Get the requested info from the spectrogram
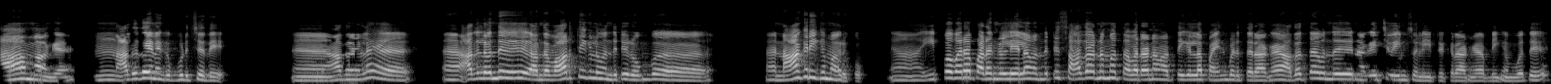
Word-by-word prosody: ஆமாங்க. 220 -9 +2 0.4
ம் 215 -1 -6
அதுதான் 265 +6 +5
எனக்கு 240 -4 0
புடிச்சதே. 210 -3 -2 0.9
அ - - +1 0.2
அதனால 225 +4 -2 0.8
அ - - -1 0.2
அதில 270 +3 +3
வந்து 310 +3 +4 0.3
அந்த 220 0 +1
வார்த்தைகளும் 290 +2 +1
வந்துட்டு 235 +1 -1
ரொம்ப 230 +3 -7 1.2
அ - - -5
நாகரீகமா 285 -1 +4
இருக்கும். 155 -2 -11 0.3
அ - - -9 0.4
இப்போ 250 +6 0
வர 305 +1 +5
படங்கள்ளயெல்லாம் 260 0 +3
வந்துட்டு 255 +4 -6
சாதாரணமா 300 +4 +1
தவறான 225 +1 +2
வார்த்தைகள்லாம் 220 0 -2
பயன்படுத்துறாங்க. 200 -2 -2 0.2
அதைத்தான் 245 +5 -1
வந்து 245 -1 0 0.2
நகைச்சுவைன்னு 210 0 -4
சொல்லிட்டிருக்கிறாங்க 175 -2 -5
அப்படிங்கும்போது, 165 +4 -6
225 Hz, 120 wpm, -21 LUFS, 210-265 Hz, 1.2 s, அதுதான்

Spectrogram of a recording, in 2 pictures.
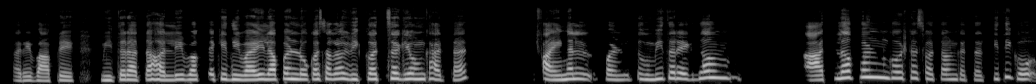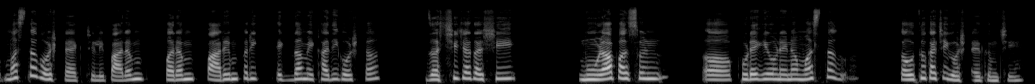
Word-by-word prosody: अरे 180 +1 -4
बापरे! 180 +1 -1 0.3
मी 195 - +2
तर 220 0 +3
आता, 215 +1 +3
हल्ली 220 0 +3
बघते 225 +1 +1
की 245 - +2
दिवाळीला 225 +1 +5
पण 255 -1 +6
लोकं 235 -1 +4
सगळं 250 +2 +2
विकतचं 245 +3 +2
घेऊन 245 0 +4
खातात, 225 -2 -2 0.7
फायनल 235 +1 +3 0.2
पण. 215 -2 -1
तुम्ही 235 +1 +2
तर 280 - +3
एकदम 295 +5 +3 0.8
आतलं 270 +9 +4
पण 335 -1 +6
गोष्ट 290 0 -1
स्वतःहून 240 -4 -3
करतात, 210 -2 -9
किती 255 +7 -4
गो 245 -1 0
मस्त 310 +8 -3
गोष्ट 240 -3 -2
आहे 195 - -4
अ‍ॅक्चुअली. 190 +1 -11
पारम 210 +5 -1 0.3
पर 215 0 -1 0.2
पारंपरिक 250 +5 -2 0.2
एकदम 235 +4 -3
एखादी 235 0 -5
गोष्ट 225 0 -6 0.6
जशीच्या 275 +6 -2
तशी 265 +3 -2 0.7
मुळापासून 265 +3 +3 0.4
अ, 215 -1 -1
पुढे 235 0 +2
घेऊन 240 0 -1
येणं. 230 0 -1
मस्त, 255 +8 -2 0.7
कौतुकाची 275 +5 -1
गोष्ट 200 -4 -4
आहे 185 - -6
तुमची. 180 0 -9
235 Hz, 140 wpm, -24 LUFS, 215-260 Hz, 0.8 s, पण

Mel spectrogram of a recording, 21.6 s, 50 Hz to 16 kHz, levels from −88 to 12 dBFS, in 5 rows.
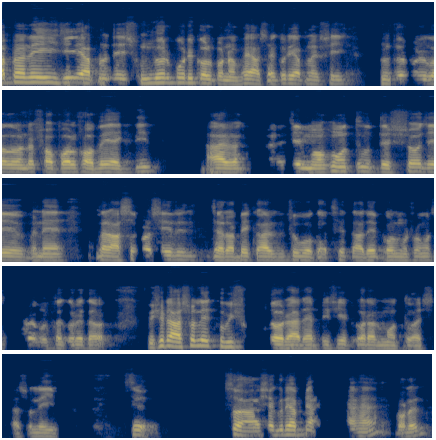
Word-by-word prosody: আপনার 175 +2 +5
এই 175 0 +6 0.2
যে - - +3 0.2
আপনার 155 0 -5
যে - - -1 0.2
সুন্দর 155 +3 +1
পরিকল্পনা 150 -6 +2
ভাই 145 - +2
আশা - - -2
করি 145 -1 -1
আপনার 130 -1 -6
সেই 135 -2 -4 0.4
সুন্দর 135 +1 -4
পরিকল্পনাটা 130 -2 0
সফল 125 +1 +5
হবে 125 +2 +4
একদিন। 120 +6 -7 0.7
আর 125 -1 +8 0.7
যে - - +3
আ - - 0
মহৎ 145 +5 +2 0.2
উদ্দেশ্য 125 -3 -3 0.2
যে 130 - +4 0.3
মানে 115 0 -2 0.4
আপনার - - +1
আশেপাশের 140 -1 -3 0.4
যারা 115 +1 +3
বেকার 120 -2 +2 0.2
যুবক 120 -2 -2
আছে - - -13
তাদের 115 - +1
কর্ম 115 -1 -1
সমাজ 115 -1 -6 0.3
ব্যবস্থা 465 +1 -4
করে 465 - -1
দেওয়া। - - -1 0.4
বিষয়টা 195 -2 +5
আসলেই 195 +4 +2
খুবই 165 -1 -3
সুন্দর 120 -2 +2
আর 110 - +4
অ্যাপ্রিশিয়েট 115 +2 -5
করার 110 -3 0
মতো। 100 -3 -7
আস - - -11 0.2
আসলেই 115 -1 -5 0.8
সো - - -3 0.9
সো - - -1 0.2
আশা 140 +4 -2
করি 165 +1 +1
আপনি 165 +1 -10 0.4
হ্যাঁ, 120 - -4
হ্যাঁ, 125 - -2 0.2
বলেন। - - 0
130 Hz, 150 wpm, -21 LUFS, 120-160 Hz, 0.9 s, আর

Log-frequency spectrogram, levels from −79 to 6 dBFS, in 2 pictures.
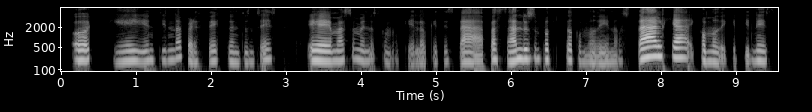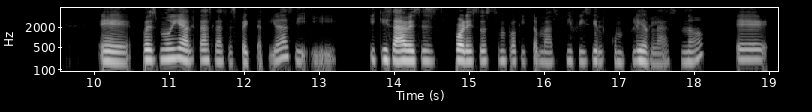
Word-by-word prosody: Okey, 190 -2 -2
entiendo 200 +3 -7
perfecto. 185 -3 -9
Entonces, 175 +5 -9 0.4
eh, 190 -2 +5
más 190 +2 -5
o - - -10
menos 190 -3 -8
como 175 0 -18
que - - -17
lo - - -10
que 175 - -19
te 180 0 -20
está 95 - -2
pasando 210 0 +1
es 215 +1 -5
un 220 - -9
poquito 205 -1 -6
como 90 - -10
de 85 0 -7
nostalgia, 235 - +6
como 185 -2 -2
de - - -10
que - - -21
tienes, 190 0 -6 0.5
eh, 180 -2 +2
pues 205 0 +3
muy 215 +2 +4
altas 205 0 +1
las 185 0 -6
expectativas 190 +7 -6
y 185 - -9
y 95 - -15 0.4
y 205 - -6
quizá 195 -1 +6
a - - +10
veces 195 0 +2
por 200 -2 +8
eso 190 0 -1
es 190 +3 -10
un 190 0 -6
poquito 185 -1 -11
más 175 0 -12
difícil 185 -1 -8
cumplirlas, 180 -2 -4
¿no? 180 - -7 0.4
Eh 210 0 -4
190 Hz, 145 wpm, -24 LUFS, 180-205 Hz, 0.5 s, a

